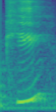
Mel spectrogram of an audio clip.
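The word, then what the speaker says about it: caye: from key. Steve, you're from key. What key? Did you mean to say kao or did you mean to say ki? What key? San Pedro. I know it's a bleian key because it's spelled C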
